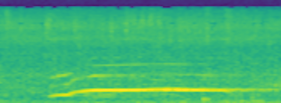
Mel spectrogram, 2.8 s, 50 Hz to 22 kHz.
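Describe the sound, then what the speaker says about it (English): A single wolf howl rises near 0.5 s into a long steady tone held for almost two seconds, then tails off, sounding fairly clear over a faint rain hiss in the background. "A wolf."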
